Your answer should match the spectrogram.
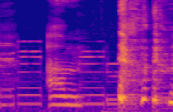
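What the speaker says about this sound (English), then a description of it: "I had to cough in the end" A single cough bursts out near the end, following a stretch of harmonic tones; close and fairly loud.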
